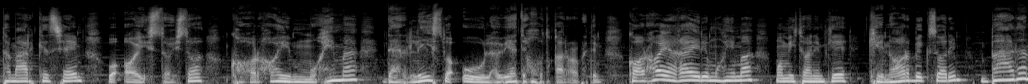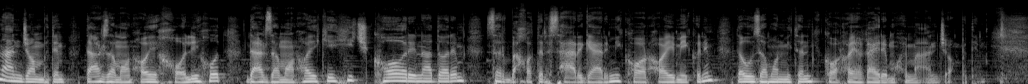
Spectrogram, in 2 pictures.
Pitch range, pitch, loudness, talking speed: 110-160 Hz, 125 Hz, -19 LUFS, 150 wpm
